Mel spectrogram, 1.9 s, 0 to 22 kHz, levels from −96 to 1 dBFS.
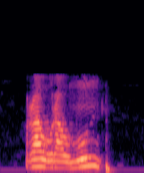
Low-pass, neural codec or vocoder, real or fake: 3.6 kHz; none; real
